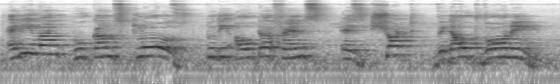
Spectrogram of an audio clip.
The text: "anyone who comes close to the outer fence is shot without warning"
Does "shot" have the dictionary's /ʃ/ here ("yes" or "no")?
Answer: yes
